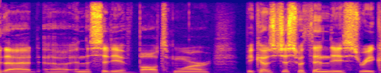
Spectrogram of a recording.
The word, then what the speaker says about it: Baltimore: And you had the opportunity to visit an urban ministry in Baltimore, correct? – Mm-hmm. Correct. – Or as the locals say it, Balmer.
